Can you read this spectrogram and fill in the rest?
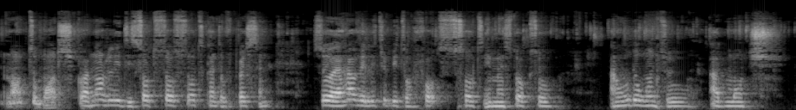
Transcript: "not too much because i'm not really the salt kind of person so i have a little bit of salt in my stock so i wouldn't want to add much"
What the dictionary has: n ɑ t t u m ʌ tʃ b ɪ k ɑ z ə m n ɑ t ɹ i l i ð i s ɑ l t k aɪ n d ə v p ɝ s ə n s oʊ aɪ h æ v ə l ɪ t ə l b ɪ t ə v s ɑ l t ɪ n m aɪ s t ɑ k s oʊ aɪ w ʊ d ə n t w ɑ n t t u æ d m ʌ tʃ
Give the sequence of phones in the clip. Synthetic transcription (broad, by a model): n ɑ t t u m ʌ tʃ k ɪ ɑ ə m n ɑ t ɹ i l i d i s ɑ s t k aɪ n d ə v p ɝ s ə n s oʊ aɪ h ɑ v ə l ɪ t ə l b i t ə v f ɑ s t ɪ n m aɪ s t ɑ k s oʊ aɪ w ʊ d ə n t w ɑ n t t u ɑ d m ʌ tʃ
